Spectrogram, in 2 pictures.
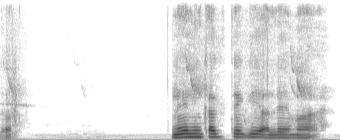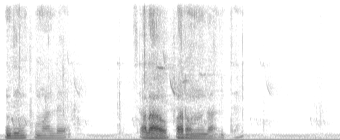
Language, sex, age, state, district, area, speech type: Santali, male, 45-60, West Bengal, Malda, rural, spontaneous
